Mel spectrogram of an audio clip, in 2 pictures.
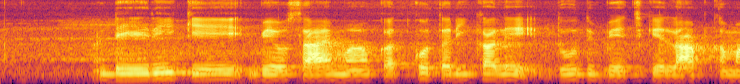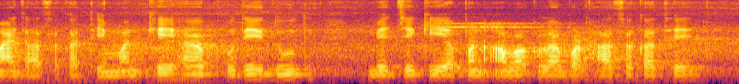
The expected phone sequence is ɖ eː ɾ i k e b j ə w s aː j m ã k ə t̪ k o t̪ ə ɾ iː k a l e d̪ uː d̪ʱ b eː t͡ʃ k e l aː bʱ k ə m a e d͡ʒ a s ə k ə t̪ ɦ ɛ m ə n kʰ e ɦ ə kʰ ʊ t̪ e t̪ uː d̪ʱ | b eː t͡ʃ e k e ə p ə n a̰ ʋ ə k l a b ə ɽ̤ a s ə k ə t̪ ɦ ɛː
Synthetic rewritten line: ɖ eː ɾ i k e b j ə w s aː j m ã k ə t̪ k o t̪ ə ɾ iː k a l e d̪ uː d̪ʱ b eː t͡ʃ k e l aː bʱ k ə m a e d͡ʒ a s ə k ə t̪ ɦ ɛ m ə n kʰ e ɦ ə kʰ ʊ d̪ e d̪ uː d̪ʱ | b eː t͡ʃ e k e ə p ə n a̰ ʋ ə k l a b ə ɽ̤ a s ə k ə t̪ ɦ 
